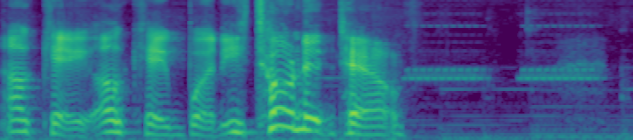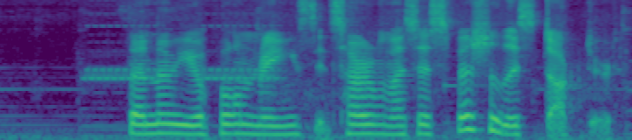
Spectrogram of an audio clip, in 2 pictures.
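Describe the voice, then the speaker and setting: A woman's voice: medium pitch, lively intonation, normal speed, fairly bright tone. Chatty woman streamer over faint game music. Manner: chatty, reacting aloud to the characters. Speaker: gaming streamer. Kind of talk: casual playthrough commentary.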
